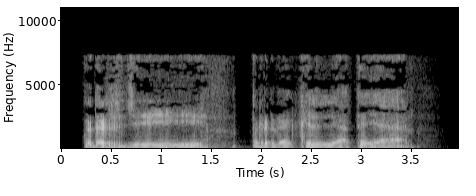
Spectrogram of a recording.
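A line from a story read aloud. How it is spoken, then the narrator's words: Muttered. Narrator (Russian): бормотал капитан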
